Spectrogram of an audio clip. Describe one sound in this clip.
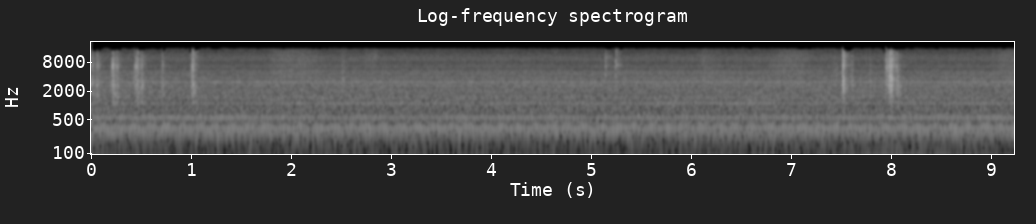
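Electronic equipment hums steadily.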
